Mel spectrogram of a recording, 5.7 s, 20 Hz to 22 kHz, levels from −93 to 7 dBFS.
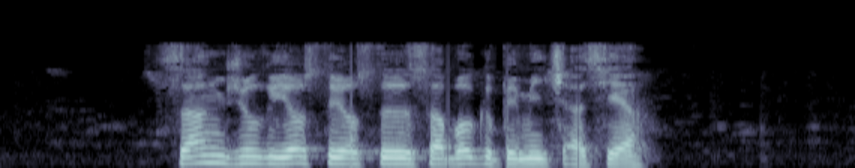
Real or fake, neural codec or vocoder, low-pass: real; none; 7.2 kHz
